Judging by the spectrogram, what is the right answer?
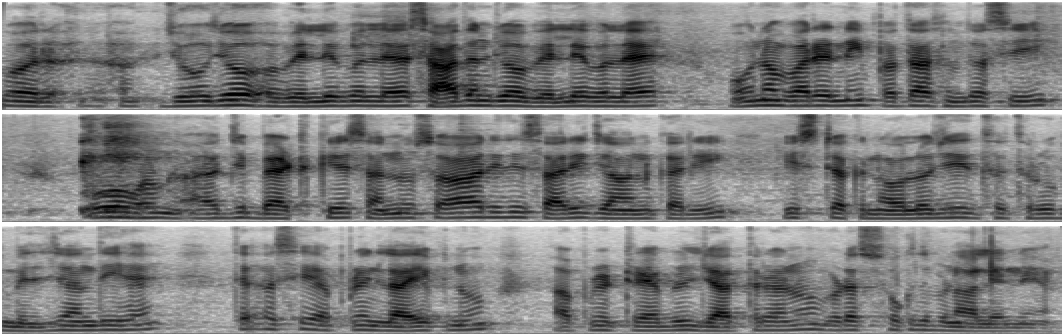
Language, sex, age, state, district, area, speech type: Punjabi, male, 60+, Punjab, Jalandhar, urban, spontaneous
